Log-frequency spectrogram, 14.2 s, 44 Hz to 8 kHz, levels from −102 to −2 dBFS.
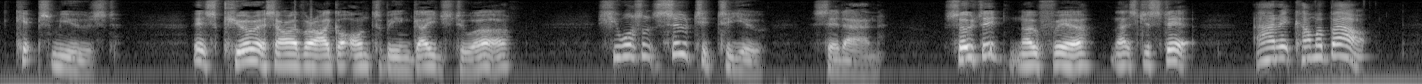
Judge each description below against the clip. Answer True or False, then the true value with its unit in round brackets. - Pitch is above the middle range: False (145 Hz)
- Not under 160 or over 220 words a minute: False (135 wpm)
